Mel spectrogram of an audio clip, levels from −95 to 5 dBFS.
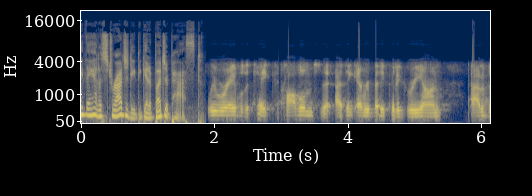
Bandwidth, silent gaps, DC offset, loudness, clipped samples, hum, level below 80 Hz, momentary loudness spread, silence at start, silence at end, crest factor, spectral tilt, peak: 15 kHz; none; under 0.1%; -18 LUFS; under 0.1%; none; -38 dBFS; 7 LU; 0 s; 0 s; 16 dB; -5 dB/octave; -2 dBFS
